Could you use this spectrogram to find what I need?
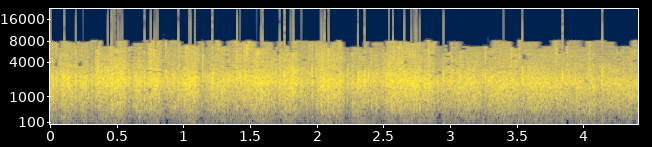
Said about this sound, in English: And honestly, truly, I can't say thank you enough. Yeah, clap for them too, for sure.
